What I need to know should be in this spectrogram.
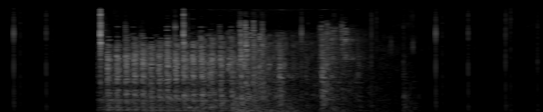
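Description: A heavy sliding door rumbles open and grinds to a stop.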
